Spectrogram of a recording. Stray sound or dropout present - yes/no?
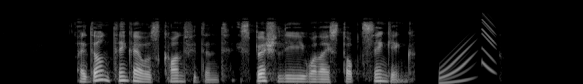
yes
